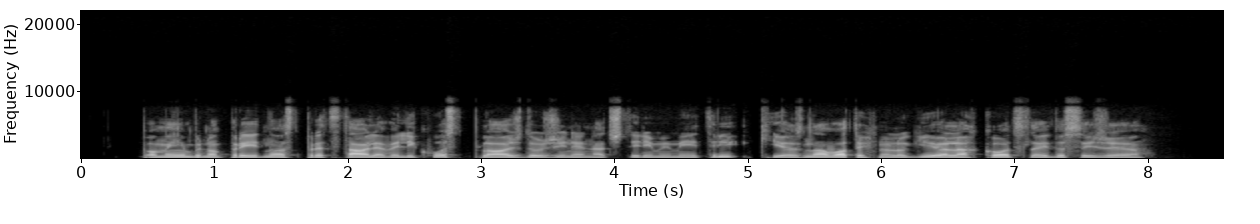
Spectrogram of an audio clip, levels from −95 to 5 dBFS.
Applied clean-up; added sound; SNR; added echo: none; none; none; none.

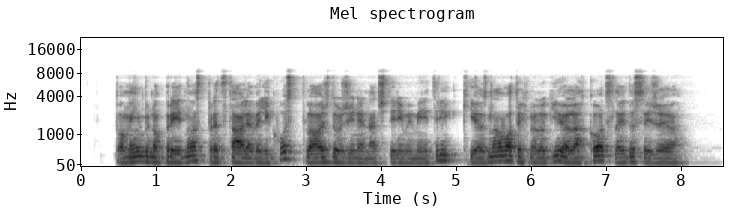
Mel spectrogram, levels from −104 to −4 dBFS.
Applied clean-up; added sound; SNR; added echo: none; none; none; reverberation time 0.3 s.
